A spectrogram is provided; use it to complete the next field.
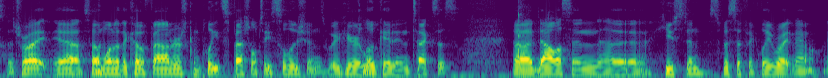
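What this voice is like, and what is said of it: Deep Southern US accent. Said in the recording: “such a deep southern accent”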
